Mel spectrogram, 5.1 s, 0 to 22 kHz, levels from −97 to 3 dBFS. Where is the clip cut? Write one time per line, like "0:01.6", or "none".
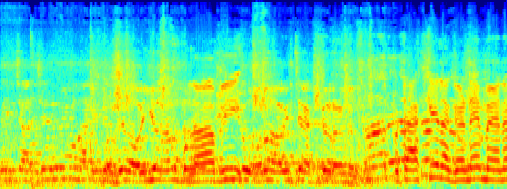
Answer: none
